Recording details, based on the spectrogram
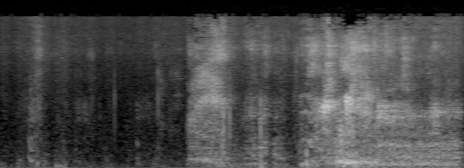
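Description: English Bulldog puppies whine and grumble in short, rough bursts after a quiet start.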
